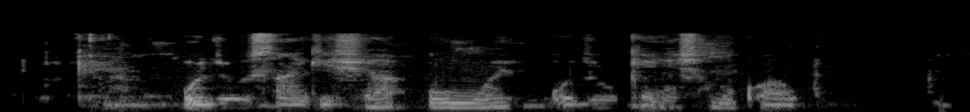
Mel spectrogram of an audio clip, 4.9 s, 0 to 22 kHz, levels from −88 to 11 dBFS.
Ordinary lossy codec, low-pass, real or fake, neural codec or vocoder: AAC, 48 kbps; 7.2 kHz; fake; vocoder, 44.1 kHz, 128 mel bands, Pupu-Vocoder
